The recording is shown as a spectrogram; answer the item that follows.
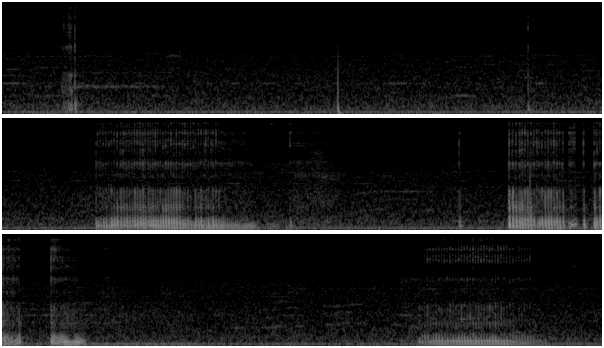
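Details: A dog snoring indoors: three rough, noisy breaths at irregular intervals, each lasting about one to one and a half seconds, separated by quiet pauses.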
